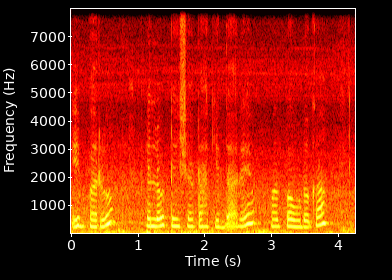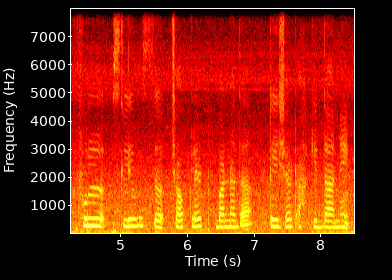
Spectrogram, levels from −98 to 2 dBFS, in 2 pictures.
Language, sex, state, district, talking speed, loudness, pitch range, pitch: Kannada, female, Karnataka, Koppal, 85 wpm, -17 LUFS, 230-265 Hz, 250 Hz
